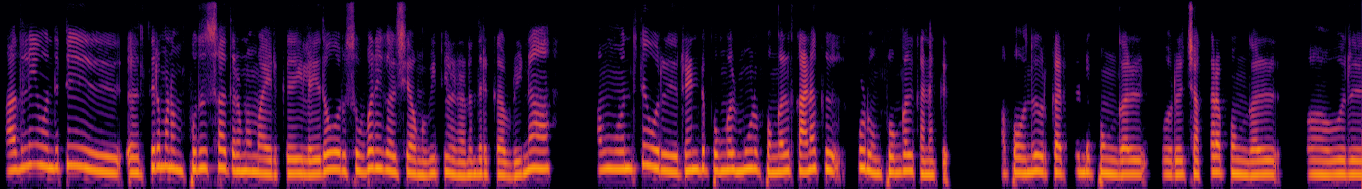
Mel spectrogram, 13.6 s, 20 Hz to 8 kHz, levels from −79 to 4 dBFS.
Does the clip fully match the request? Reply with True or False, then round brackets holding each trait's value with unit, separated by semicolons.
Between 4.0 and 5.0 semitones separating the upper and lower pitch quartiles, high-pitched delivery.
True (4.6 semitones; 205 Hz)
